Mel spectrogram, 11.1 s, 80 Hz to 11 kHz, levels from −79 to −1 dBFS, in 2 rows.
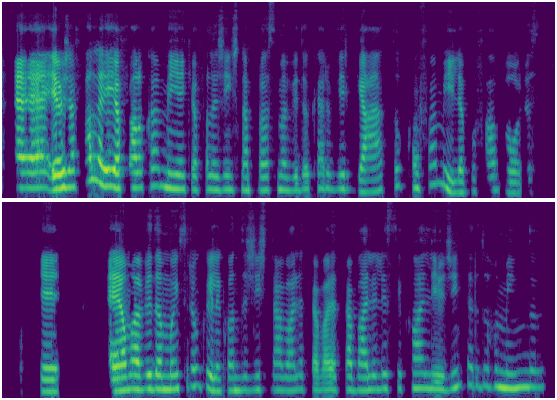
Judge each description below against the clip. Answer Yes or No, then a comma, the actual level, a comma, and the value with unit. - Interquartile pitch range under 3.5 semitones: Yes, average, 2.9 semitones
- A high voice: Yes, high, 230 Hz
